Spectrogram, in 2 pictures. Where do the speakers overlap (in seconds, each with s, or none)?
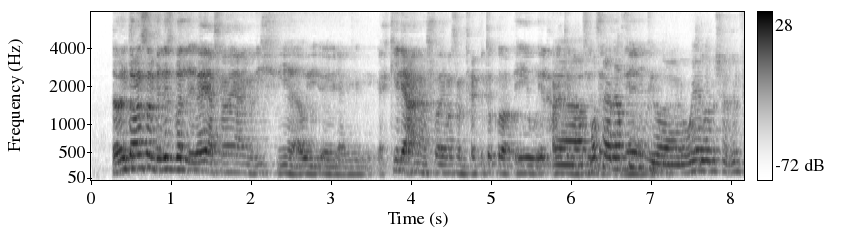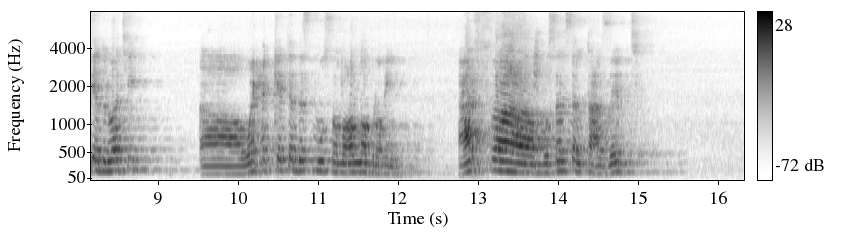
5.8 s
